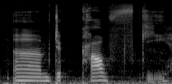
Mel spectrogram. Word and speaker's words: Duchovny: Duchovny.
